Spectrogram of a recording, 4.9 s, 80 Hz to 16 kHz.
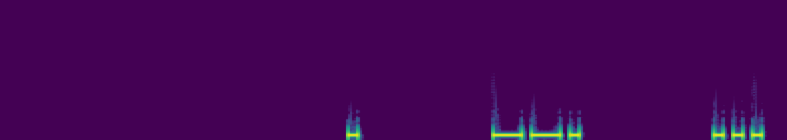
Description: Morse code, heard as a keyed tone, about 20 wpm, spaced as for 8 wpm, 690 Hz. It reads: EGS
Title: 172 Lesson 28e - Number 9 - Three Characters 20wpm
